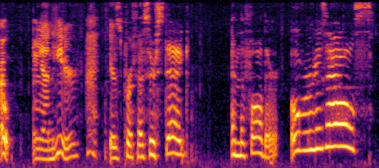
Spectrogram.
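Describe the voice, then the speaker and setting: A woman reading a children's storybook aloud in an expressive narrating style. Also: sits high, takes it slowly, lo-fi sound.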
